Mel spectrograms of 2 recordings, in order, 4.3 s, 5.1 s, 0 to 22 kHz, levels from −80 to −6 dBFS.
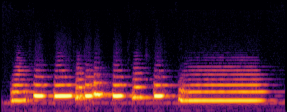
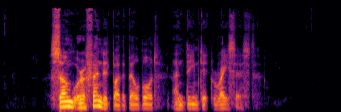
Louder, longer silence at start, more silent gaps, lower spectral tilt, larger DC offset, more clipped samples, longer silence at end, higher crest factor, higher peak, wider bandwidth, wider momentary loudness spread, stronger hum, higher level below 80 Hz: first, -13 LUFS vs -21 LUFS; second, 0.15 s vs 0.75 s; neither; first, -7 dB/octave vs -5.5 dB/octave; neither; neither; second, 0.3 s vs 1.4 s; second, 12 dB vs 20 dB; about the same, 0 dBFS vs -2 dBFS; second, 3.3 kHz vs 17 kHz; second, 11 LU vs 19 LU; neither; about the same, -60 dBFS vs -60 dBFS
